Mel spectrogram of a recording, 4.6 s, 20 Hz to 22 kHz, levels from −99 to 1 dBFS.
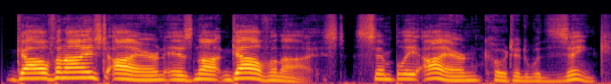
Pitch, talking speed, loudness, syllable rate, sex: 175 Hz, 120 wpm, -17 LUFS, 4.7 syllables/s, male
